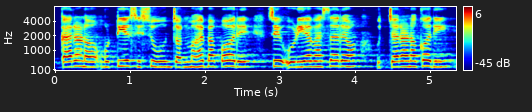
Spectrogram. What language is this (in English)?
Odia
